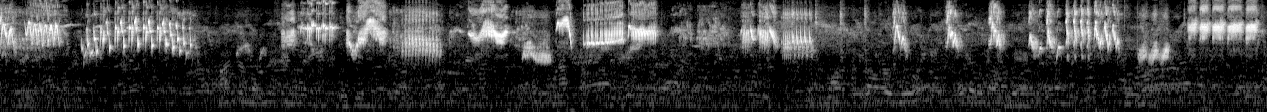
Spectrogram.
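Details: Lark in Kabul city, recorded on a Friday morning, pours out a lively song of short buzzy bursts and sharp whistled phrases, separated by brief pauses, over faint background voices.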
